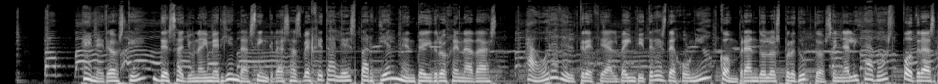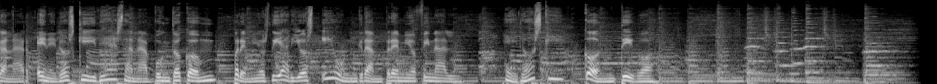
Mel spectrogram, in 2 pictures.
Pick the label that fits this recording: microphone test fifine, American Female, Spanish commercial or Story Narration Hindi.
Spanish commercial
